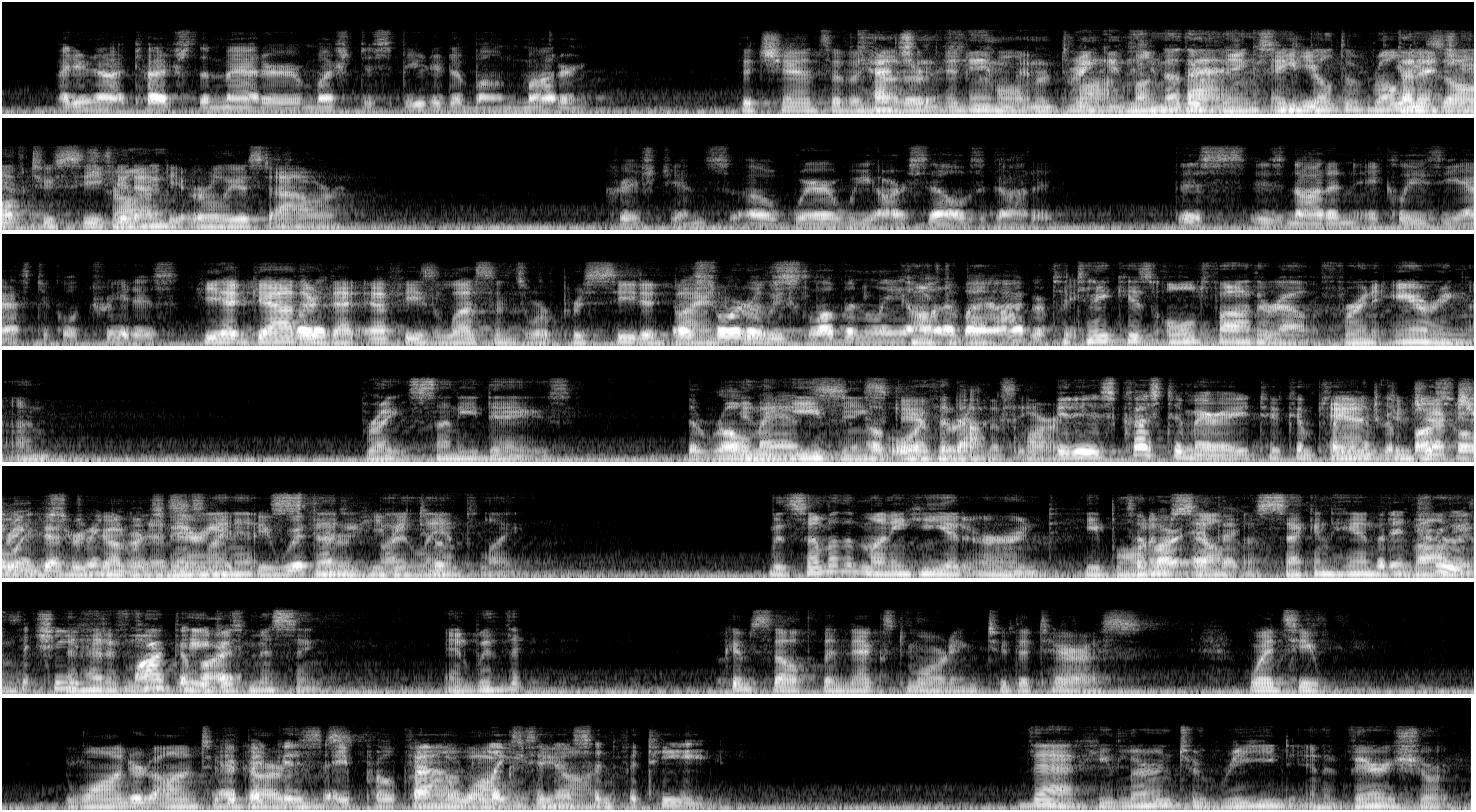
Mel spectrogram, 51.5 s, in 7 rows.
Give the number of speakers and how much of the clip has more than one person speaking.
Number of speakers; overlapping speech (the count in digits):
4, about 33%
